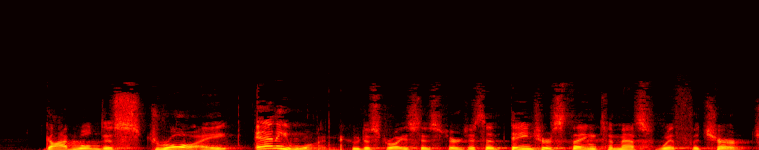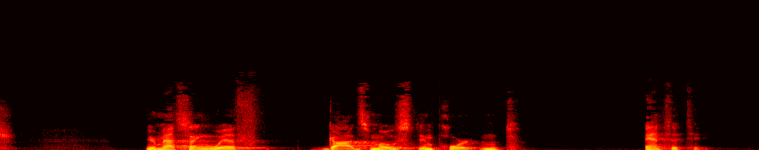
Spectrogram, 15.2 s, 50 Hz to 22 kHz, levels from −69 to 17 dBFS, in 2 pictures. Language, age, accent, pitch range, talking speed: English, 50-69, American, 115-155 Hz, 95 wpm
